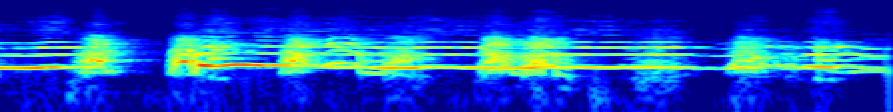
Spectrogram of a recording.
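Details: Pet dogs sing along to "You Are My Sunshine" sung by their owner; a steady held howl, a sharp restart, then a slowly falling tone, mixed with rhythmic bursts of human singing.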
